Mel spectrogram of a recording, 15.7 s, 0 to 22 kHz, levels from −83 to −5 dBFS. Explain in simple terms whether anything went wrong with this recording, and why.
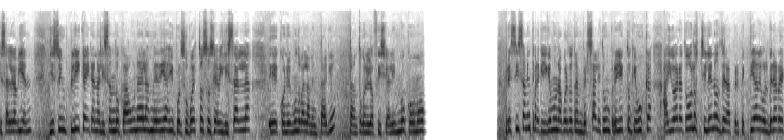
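Several things went wrong.

Gain pumping runs through the whole clip. The input level was likely set far too high, so an automatic limiter keeps yanking the volume down whenever something loud happens. The volume keeps swinging by a large amount, which leaves loud and soft parts closer together and everything squashed.

A long network dropout happens from 8.47 to 9.98 s. Audio likely stopped arriving, so the receiver briefly stretched the last sound into a fading buzz or hiss, then fell silent for most of that stretch. About a second of the original audio is simply gone when sound returns.

A jitter buffer speed-up follows from 10.2 to 13.98 s. After the gap, the receiver was holding roughly half a second too much audio, so it trimmed out many tiny slices to catch up. The sound plays about 12% faster at unchanged pitch and feels rushed.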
